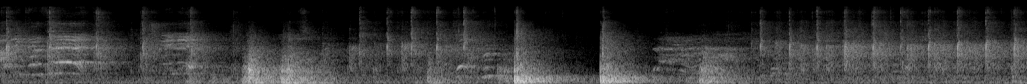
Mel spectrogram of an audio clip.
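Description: A wrestler slammed onto the ring canvas with a heavy thud about two and a half seconds in. Then come the referee's hand slaps on the mat for the pinfall count, three slaps about a second apart, the first the loudest. Voices call out around them.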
